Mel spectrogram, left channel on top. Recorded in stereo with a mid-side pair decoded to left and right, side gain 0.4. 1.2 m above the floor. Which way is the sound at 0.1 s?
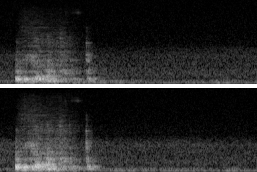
65° right.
